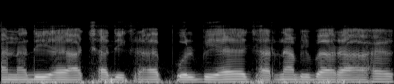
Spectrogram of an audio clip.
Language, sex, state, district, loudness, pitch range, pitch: Hindi, male, Chhattisgarh, Balrampur, -23 LUFS, 110-115 Hz, 110 Hz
